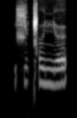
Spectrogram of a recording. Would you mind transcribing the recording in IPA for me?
ɕ ɤ ǁ ɤ ɲ ə

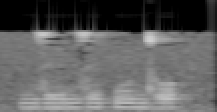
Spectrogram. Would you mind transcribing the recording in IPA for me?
n z e n z e p ũ n d o

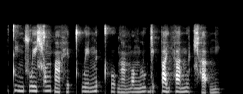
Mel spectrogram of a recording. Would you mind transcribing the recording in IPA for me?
t̪ i˥˧ ŋ s w e˦ ɕ ɔ˦ ŋ p ã˨˩ h e˨ p̚ t̪ʰ w e˧ ŋ ə˦ t̚ t̪ʰ o˧ ɡ ã˨˩ ŋ ɔ˧ ŋ l u˥˧ ɡ e˦ ʔ p a˥˧ j h a˥˧ n̪ u˥˧ t͡ɕʰ a˨ ʔ n̪ i˨ k̚

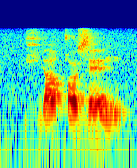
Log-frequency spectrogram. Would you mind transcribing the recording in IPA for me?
f j a q o z ɛ ŋ

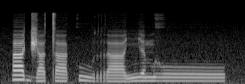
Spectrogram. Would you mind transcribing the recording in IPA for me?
a˦ d͡ʒ a˨ t a˨ k uː˦˨ r aː˨ ɲ ɛ˦ m ɣ oː˦

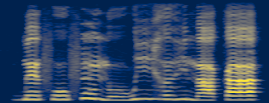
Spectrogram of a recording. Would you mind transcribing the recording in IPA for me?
ɡ͡b ɛ̃˧ f oː˧ f ɔ̃˦ n oː˨ w iː˦ ɣ ə˦ ɣ i˦ n aː˧ k a˦

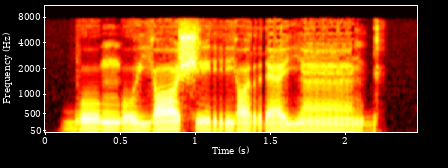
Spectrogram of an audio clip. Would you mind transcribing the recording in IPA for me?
b o ŋ o j ɒ ʃ i r j ɒ r ɾ æ j æ̃ ɡ

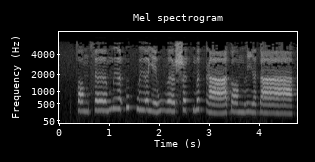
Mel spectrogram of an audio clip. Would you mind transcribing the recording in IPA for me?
t̪ ɔ˨˩ ŋ s əː˧ m ɨ˧ ə̯ ʔ u˦˥ k̚ w ɨ˧ ə̯ j e˨˩˦ w v əː˧ ʂ ə˦˥ k̚ m ə˦˥ k̚ ɣ aː˨˩˨ ɗ ɔ˨˩ ŋ l i˨˩ ə̯ ɗ aː˨˩

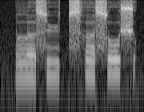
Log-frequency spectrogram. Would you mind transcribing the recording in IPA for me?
l ə˨ s y˧ t͡sʰ ə˧ s o˦ ʃ

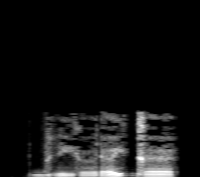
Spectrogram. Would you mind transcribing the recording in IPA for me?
b i˩ j ø˩ ɾ ɛ˥ j ɡ ɛ˦

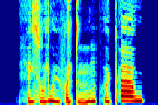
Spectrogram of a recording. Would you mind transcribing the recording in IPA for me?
h e˨ j s uː˨˥ j w yː˨ f ɐ˨˥ j t̪ ɵ˨˩ n m ʊ˥ ŋ pʰ ɵ˧ ɥ pʰ aː˥ w

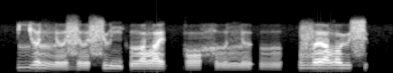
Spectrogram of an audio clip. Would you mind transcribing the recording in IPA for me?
ʎ ə˥ lː ə˩ z ə˩ s ʉ˥ ɲ ʔ ɤ˥ lˠ ɛ˥ kː ɔ˩ h ɤ˩ lː ə˩ ʔ ɤ˩ | v ɜ˥ lˠ ʉ˥ s

